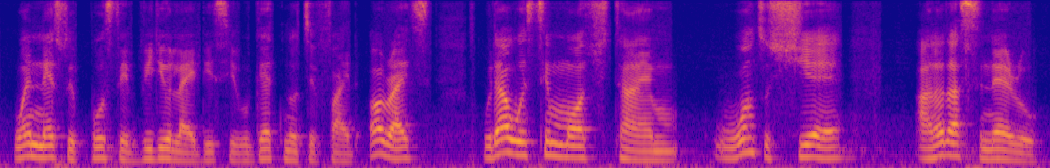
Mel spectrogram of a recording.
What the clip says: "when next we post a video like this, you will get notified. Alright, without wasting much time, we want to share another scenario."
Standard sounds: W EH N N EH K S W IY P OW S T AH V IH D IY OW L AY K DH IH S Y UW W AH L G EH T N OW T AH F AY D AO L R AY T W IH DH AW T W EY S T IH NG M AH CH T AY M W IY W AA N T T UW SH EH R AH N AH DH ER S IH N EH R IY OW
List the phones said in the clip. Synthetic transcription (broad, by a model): W EH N N EH K S W IY P OW S T AH V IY D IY OW L AY K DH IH S Y UW W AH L G EH T N OW T AH F AY D AO L R AY T W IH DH AW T W EY S T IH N M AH CH T AY M W IY W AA N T T UW SH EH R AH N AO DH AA S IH N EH R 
